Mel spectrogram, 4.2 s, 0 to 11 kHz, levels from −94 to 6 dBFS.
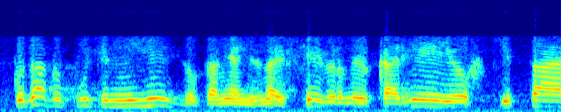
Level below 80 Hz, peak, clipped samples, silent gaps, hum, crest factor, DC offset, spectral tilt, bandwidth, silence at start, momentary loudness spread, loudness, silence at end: -62 dBFS; -10 dBFS; under 0.1%; none; none; 16 dB; under 0.1%; -9 dB/octave; 3.8 kHz; 0.1 s; 6 LU; -27 LUFS; 0 s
